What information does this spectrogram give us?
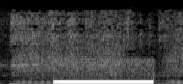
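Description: A telephone tone sounds while a caller redials: a single loud, steady mid-pitched tone holds for about a second, then cuts off abruptly, with faint background noise before and after.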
